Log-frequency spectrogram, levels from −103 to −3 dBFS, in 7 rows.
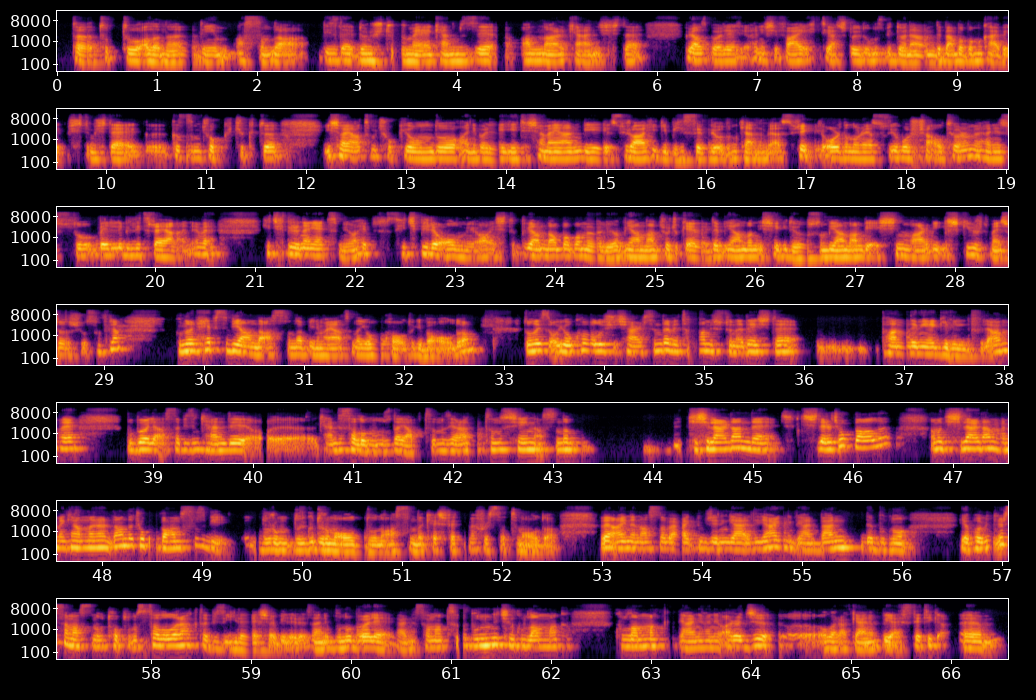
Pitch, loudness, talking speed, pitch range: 165 Hz, -22 LUFS, 155 wpm, 145-195 Hz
